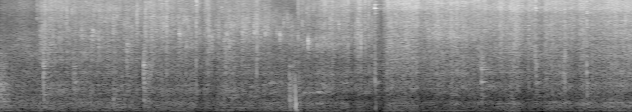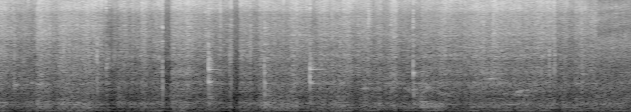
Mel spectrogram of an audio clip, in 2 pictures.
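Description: Dried chilies, onion and curry leaves go into hot oil for a Mandya-style upsaaru tempering, giving a steady bright sizzle with occasional stirring clinks throughout.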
